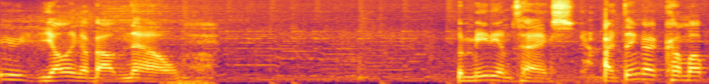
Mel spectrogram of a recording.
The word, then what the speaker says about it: Md Tank: recon cell heads up mdtec is pronounced medium tank okay all right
